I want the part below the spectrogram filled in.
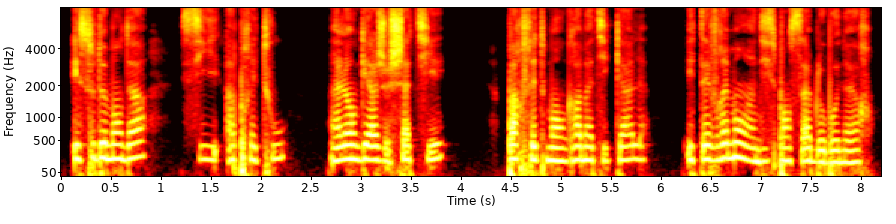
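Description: This audiobook narration of a classic novel comes from a woman with a medium-pitched voice, recorded dry and close to the mic. She reads in a clear, expressive, measured way.

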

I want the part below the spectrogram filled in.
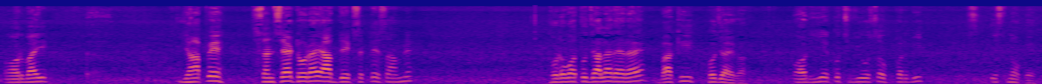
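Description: Outdoors at a riverside campsite, a man from India hosts a casual camping vlog in a fairly high voice. He chats informally, addressing viewers as friends, while a loud rushing river fills the noisy recording.

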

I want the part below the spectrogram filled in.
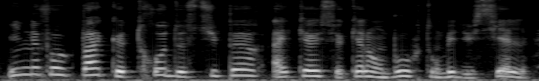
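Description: A woman's voice: mid-range voice, lively intonation, moderate pace, warm tone. A woman voicing a pompous young male student who lectures his friends in a grand, sermonizing manner, read as an audiobook. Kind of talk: audiobook reading.

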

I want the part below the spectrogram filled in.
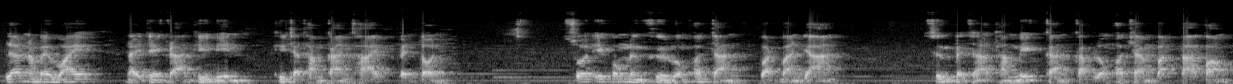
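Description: Low-voiced guy telling a monk's life story slow and reverent, roomy echo, soft music under it. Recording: echoey room with faint music. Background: faint music.

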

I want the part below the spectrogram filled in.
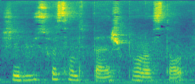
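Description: A woman's voice: fairly low pitch, a little slow, noisy background. A woman chatting casually about books on her vlog, hesitant and full of fillers, often slipping into a near-whisper. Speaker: book vlogger. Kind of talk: casual book chat.

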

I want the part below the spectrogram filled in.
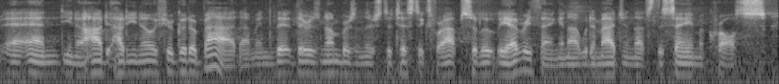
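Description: A man's voice: low-pitched, steady tone, quick pace, few pauses, a little hiss or hum. A middle-aged man on a conference panel who repeats words as he starts his points. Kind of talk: panel discussion. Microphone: headset.

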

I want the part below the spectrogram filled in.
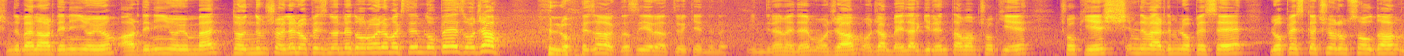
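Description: A young man with a high-pitched voice talks his way through a football video game as he plays it. He boasts about his own moves, complains when teammates don't pass to him, and breaks into shouts and sing-song chants at goals. Faint background noise sits under the recording. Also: steady tone, fairly quick. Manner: brags and grumbles at teammates. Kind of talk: live gameplay commentary.

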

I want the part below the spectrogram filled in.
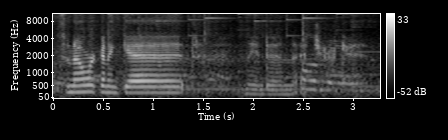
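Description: A woman's voice: fairly high pitch, very animated, measured pace, music in the background. A woman vlogging casually as a mother, chatty and gushing over cute clothes, often dropping to a whisper in a store. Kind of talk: casual family vlog. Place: store, indoors.

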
